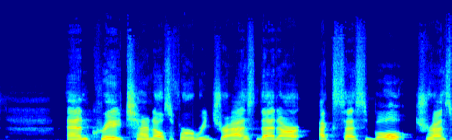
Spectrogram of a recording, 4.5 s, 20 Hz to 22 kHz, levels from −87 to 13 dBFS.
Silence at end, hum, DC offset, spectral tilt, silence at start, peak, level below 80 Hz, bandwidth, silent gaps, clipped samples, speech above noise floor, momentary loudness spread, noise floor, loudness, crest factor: 0 s; none; under 0.1%; -2.5 dB/octave; 0.7 s; -6 dBFS; -76 dBFS; 18.5 kHz; none; under 0.1%; 36 dB; 6 LU; -60 dBFS; -24 LUFS; 18 dB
